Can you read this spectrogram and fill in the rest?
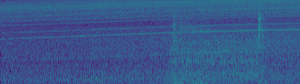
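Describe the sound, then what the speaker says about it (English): Jet engines running, heard as a quiet, steady broadband roar with a thin high whine on top, continuous and distant-sounding with no voices. "it sounds like jet engines are on right now."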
